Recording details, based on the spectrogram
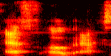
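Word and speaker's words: f(x): X so this is f of X is how you pronounce it and then again all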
